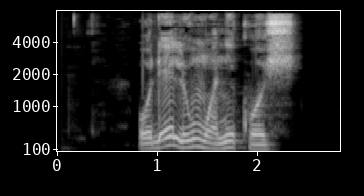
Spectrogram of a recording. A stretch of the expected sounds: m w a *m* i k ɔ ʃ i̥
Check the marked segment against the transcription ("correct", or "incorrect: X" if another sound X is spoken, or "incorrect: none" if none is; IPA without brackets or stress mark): incorrect: n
